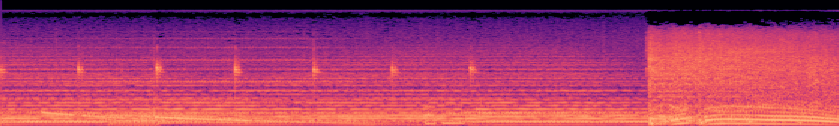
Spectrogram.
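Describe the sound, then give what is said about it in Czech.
Race car engines revving at an automobile racing event: a sustained engine drone with one engine's pitch sliding steadily down, then a louder burst near the end carrying another falling engine whine. “nejaké zvuky automobilových súťaží”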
